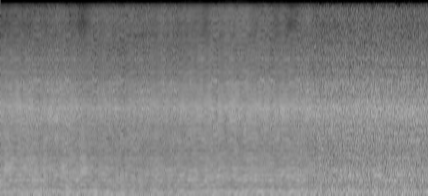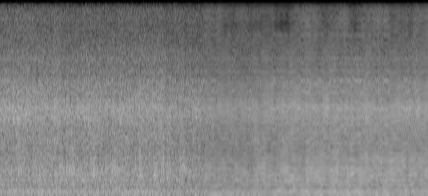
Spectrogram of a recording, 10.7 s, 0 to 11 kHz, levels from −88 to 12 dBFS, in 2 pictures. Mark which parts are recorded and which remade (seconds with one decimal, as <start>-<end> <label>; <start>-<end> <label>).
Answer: 0.0-3.9 remade; 3.9-7.9 recorded; 7.9-10.7 remade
